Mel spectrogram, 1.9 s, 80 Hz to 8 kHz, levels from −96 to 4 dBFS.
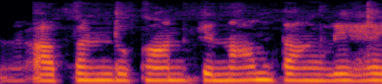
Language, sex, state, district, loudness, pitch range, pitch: Magahi, female, Bihar, Gaya, -26 LUFS, 220-225 Hz, 220 Hz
